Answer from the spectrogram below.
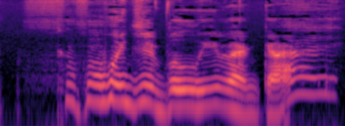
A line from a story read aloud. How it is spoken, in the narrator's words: Still laughing at herself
